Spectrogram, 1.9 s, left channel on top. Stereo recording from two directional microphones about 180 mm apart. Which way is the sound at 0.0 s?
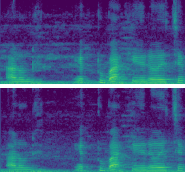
10° left (ahead or behind).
